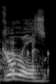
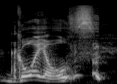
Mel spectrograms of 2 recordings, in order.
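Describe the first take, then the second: First: The word is said in a plain accent. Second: The word is said in a put-on accent. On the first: The speaker calls it wrong. "Not girls" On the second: The speaker calls it right.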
